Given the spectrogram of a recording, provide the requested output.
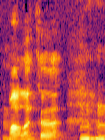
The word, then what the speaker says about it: Malikah: when it's something like malikah which is you can make it sound like saying the Monica with the L I think makes it much easier but not a lot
